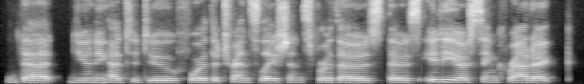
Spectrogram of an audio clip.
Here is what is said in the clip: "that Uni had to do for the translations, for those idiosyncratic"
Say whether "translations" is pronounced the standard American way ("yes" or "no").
yes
